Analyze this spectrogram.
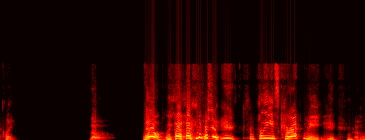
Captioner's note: laughs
